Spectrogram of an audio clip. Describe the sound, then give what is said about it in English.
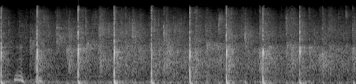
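An audience at a morning sermon claps together in a steady, even rhythm. About nine sharp, crisp claps land on the beat roughly three times every second, with a faint murmur of voices underneath. “Come on, we can clap.”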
